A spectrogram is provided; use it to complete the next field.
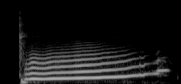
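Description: A single long, loud fart with a buzzy onset that settles into a steady tone, its pitch creeping upward over about a second and a half before it cuts off, with nothing else heard.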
